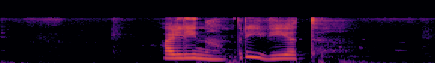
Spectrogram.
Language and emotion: Russian, sad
